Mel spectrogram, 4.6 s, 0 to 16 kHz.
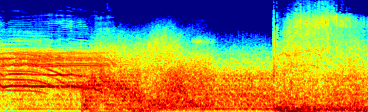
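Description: A loud, drawn-out yell gives way to a heavy blast of X-29 cannons fired to clear rocks from the path ahead, its roar rumbling on for several seconds before a second sharp burst flares near the end.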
